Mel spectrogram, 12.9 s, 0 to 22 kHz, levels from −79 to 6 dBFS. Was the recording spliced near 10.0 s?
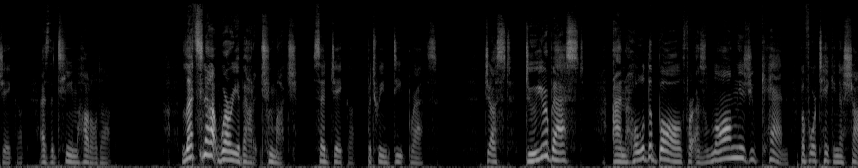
no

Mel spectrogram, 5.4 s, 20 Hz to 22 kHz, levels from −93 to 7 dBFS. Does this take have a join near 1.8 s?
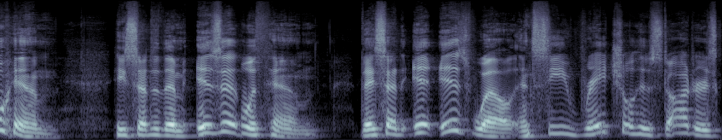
yes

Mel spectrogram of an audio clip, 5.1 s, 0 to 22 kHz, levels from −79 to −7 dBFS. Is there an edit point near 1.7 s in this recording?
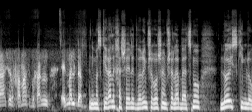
yes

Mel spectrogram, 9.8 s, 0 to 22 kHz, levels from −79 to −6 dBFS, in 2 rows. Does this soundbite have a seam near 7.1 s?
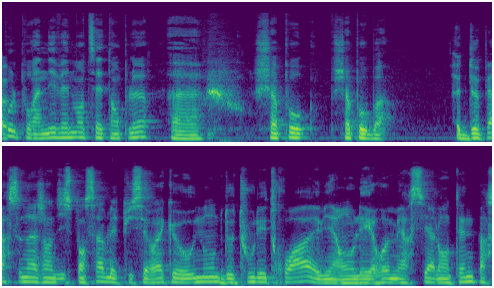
yes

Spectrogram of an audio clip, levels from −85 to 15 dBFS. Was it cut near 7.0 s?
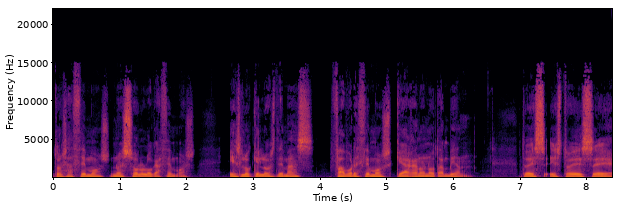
yes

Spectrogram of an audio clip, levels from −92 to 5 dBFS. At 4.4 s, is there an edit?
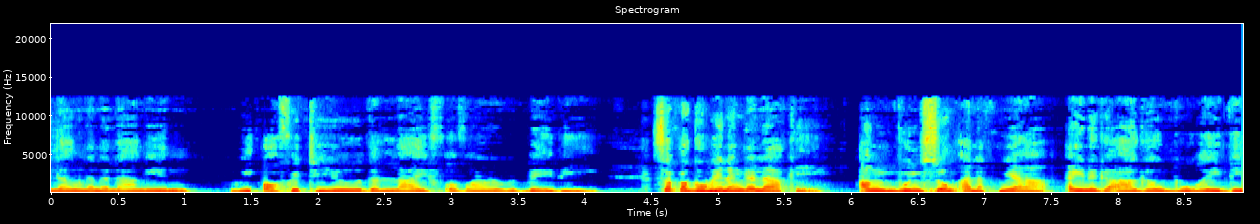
yes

